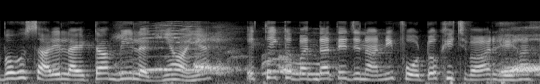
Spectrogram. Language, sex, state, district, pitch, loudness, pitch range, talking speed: Punjabi, female, Punjab, Pathankot, 265 Hz, -15 LUFS, 235-290 Hz, 165 wpm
